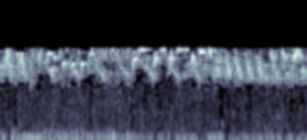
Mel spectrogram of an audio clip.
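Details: Caged black-hooded siskin x house finch hybrid singing a brisk, high, continuous twitter of rapidly alternating chirps, warbles and short buzzy trills.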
